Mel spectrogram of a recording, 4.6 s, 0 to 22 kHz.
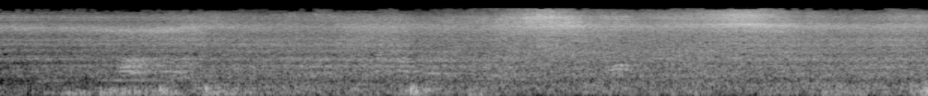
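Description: A JR 681 series electric limited-express train passing through the station without stopping. The wheels rumble on the rail with a rushing hiss that gets louder about half a second in, and a few low thumps come as the cars roll by.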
